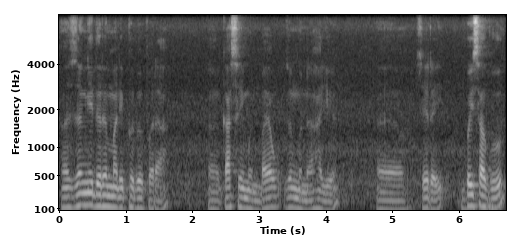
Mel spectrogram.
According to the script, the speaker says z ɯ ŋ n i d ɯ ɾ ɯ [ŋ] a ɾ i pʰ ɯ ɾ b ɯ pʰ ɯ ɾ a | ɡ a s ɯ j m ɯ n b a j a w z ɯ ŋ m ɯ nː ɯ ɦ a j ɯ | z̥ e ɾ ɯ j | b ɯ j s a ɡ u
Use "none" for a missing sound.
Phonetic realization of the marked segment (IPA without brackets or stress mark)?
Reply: m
